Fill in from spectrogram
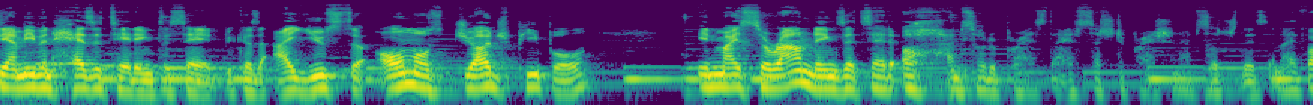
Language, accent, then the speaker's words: English; Vienna, Austria; now in Berlin, Germany; of four brothers to two wonderful Israeli parents, and I grew up in Vienna, Austria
